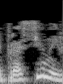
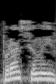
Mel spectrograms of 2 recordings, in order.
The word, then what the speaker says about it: Прасины: Там были Просины и Венеты. Некоторые энциклопедии дают ударение «Прасины и Венеты». Я не могу это принять и переделаться. Все мои учителя говорили про «Просины и Венеты».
